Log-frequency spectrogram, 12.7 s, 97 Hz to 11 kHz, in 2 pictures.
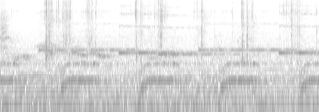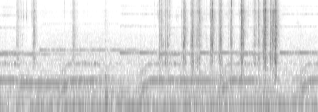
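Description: Quiet background music with a repeating melodic figure. About nine and a half seconds in, a fast run of sharp plastic clicks from a RS3M 2020 speed cube as its layers are turned quickly through an algorithm.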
